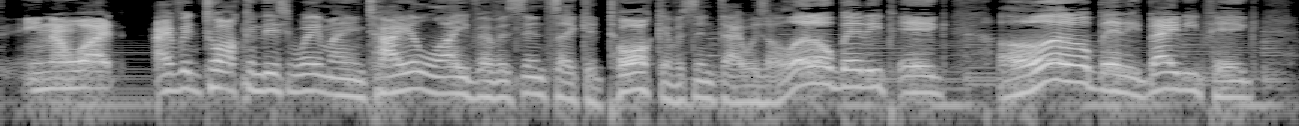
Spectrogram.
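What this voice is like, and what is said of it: Raspy accented puppet pig voice. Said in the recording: “raspy, and I had an accent”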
